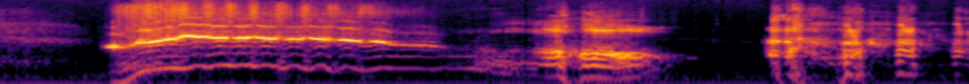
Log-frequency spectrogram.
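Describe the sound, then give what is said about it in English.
Mel Blanc imitates an English horse: a long, loud, wavering high-pitched whinny, then shorter fluttering, snorting vocal bursts with brief pauses between them. “When it came to that spot, I thought I'd do an English horse. And he sounded a little like this.”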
